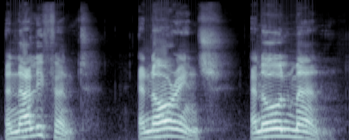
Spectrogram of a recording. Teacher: این کو بولتے وقت چھوٹی سی الف کی آواز دے کر این کو آگے والے لفظ کے ساتھ ہی ملا دیتے ہیں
